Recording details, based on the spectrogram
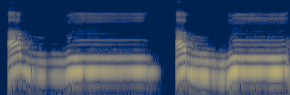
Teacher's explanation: Kemudian mim juga sama. Menggunakan kedua bibir, ab, kemudian tidak bisa keluar jadi huruf ba.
